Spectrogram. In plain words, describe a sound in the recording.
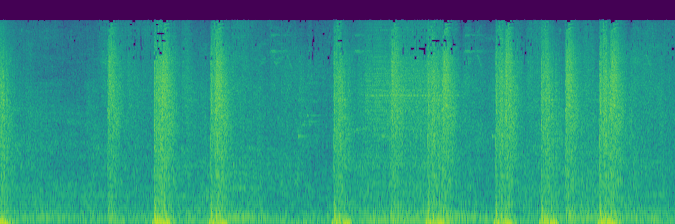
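Game spell effects blast and whoosh in repeated bursts.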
